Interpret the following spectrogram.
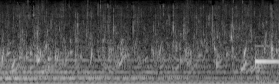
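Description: Running water trickling and gurgling, with soft held music tones fading low beneath it and a new note coming in at the end.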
